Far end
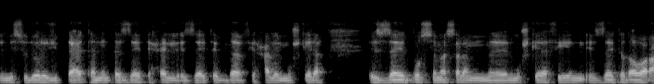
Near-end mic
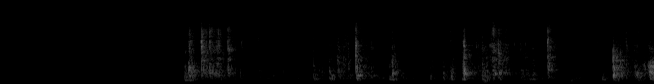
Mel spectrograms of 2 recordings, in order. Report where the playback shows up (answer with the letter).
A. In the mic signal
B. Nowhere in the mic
B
